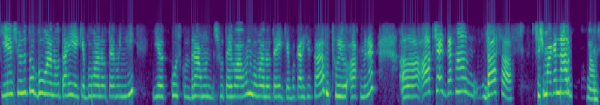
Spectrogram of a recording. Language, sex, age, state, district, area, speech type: Kashmiri, female, 45-60, Jammu and Kashmir, Ganderbal, rural, conversation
